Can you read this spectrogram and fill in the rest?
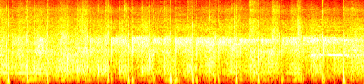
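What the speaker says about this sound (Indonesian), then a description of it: "jadi tepuk tangan untuk kelompoknya Mbak Sydney" A classroom of children claps for a student group called up to the front, steady dense applause throughout at close range with no talking.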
